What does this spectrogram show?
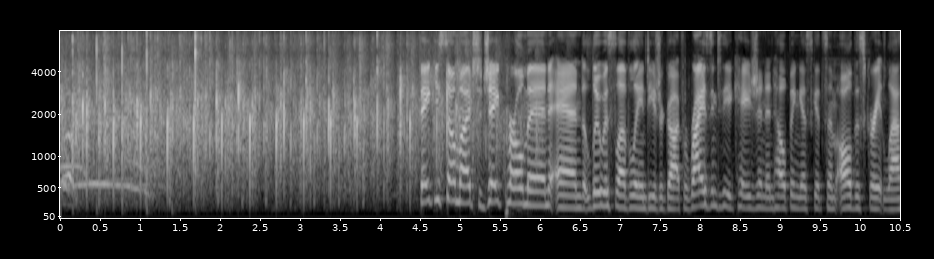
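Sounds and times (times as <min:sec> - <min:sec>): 
small studio audience at KUTX Studio 1A applauding after a live band set: 0:00.0 - 0:06.0
speech: 0:04.5 - 0:10.5.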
